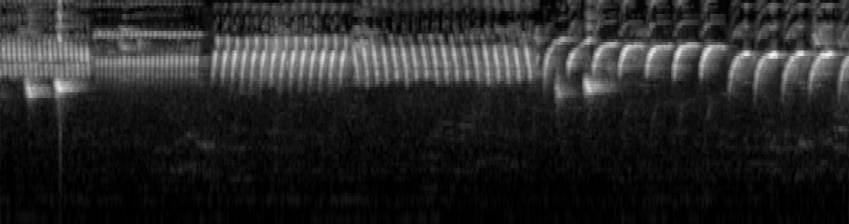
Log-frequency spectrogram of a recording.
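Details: Canary song, a loud gacor singer played to prompt other canaries to respond and sing: high buzzy trills, then rapid repeated pulses, then a run of downward-sweeping whistled notes repeated about twice a second.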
